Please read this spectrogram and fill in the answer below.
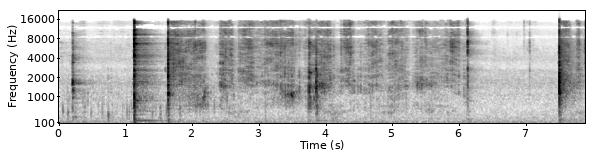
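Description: Metal ladle stirring a thick curry in a metal pot, scraping through it and knocking against the pot sharply about a second in and again near the end.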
